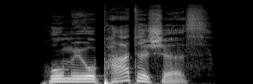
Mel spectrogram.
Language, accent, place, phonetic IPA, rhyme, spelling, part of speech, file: German, Germany, Berlin, [homøoˈpaːtɪʃəs], -aːtɪʃəs, homöopathisches, adjective, De-homöopathisches.ogg
- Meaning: strong/mixed nominative/accusative neuter singular of homöopathisch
